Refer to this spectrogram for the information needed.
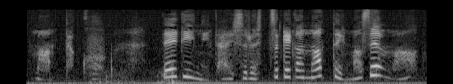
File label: girl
